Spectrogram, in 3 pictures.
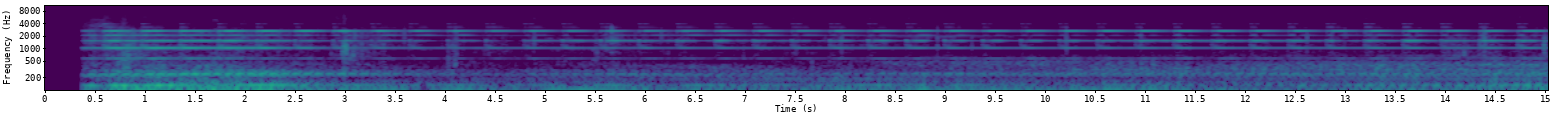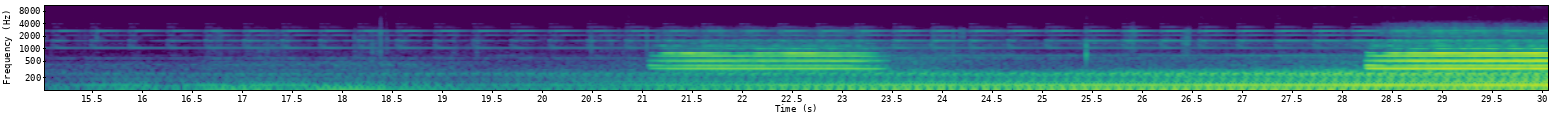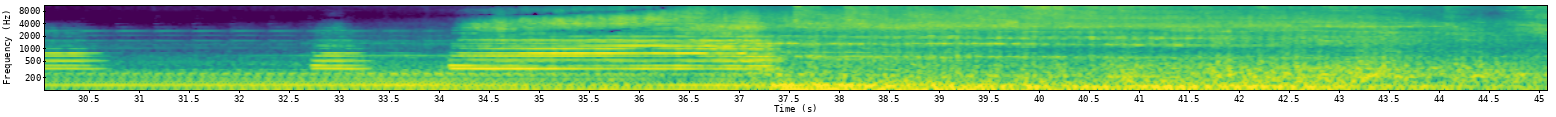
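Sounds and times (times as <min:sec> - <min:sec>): crossing signal ringing: 0:12.0 - 0:44.6
freight train rumble: 0:14.7 - 0:45.0
locomotive horn chord: 0:21.1 - 0:23.5, 0:28.2 - 0:30.7, 0:32.7 - 0:33.4, 0:34.0 - 0:39.8.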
